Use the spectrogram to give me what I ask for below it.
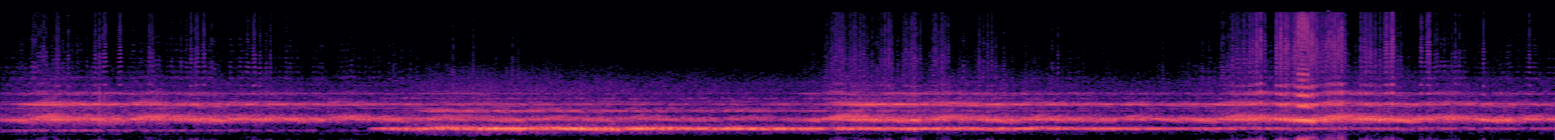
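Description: A dark, eerie atmospheric drone from the Spitfire Audio Stratus sample library. Layered sustained tones hold steady, a deep low note swells in early, the texture shifts about midway, and a brighter surge rises near the end. There are no voices.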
